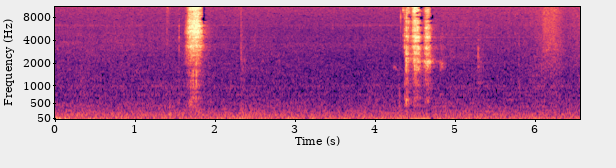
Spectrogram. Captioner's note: sniffles, sobs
